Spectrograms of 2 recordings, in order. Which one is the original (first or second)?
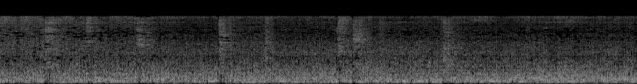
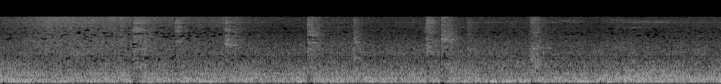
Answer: second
